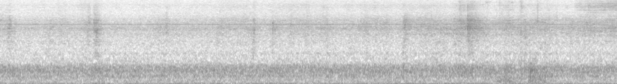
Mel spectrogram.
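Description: Steady low room hum, the background noise of a lecture room's ventilation or projector, with a few faint clicks.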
